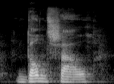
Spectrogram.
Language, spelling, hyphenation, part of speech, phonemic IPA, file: Dutch, danszaal, dans‧zaal, noun, /ˈdɑn.saːl/, Nl-danszaal.ogg
- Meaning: 1. dancehall 2. dancing room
